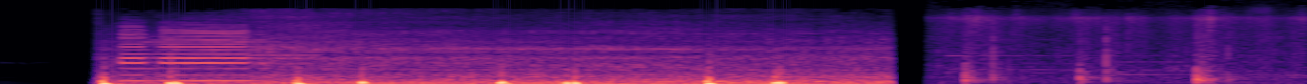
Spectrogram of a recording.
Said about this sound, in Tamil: இதோ நடக்கிற சத்தம் கேட்குதா அதுதான் நான்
